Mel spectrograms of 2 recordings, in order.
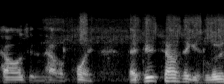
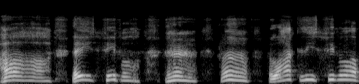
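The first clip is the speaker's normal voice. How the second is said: put-on frantic male voice flipping out, higher; 9 semitones higher than usual. Retelling a clip of Overman during covid: imitating Overman flipping out. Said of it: "flipping out".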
